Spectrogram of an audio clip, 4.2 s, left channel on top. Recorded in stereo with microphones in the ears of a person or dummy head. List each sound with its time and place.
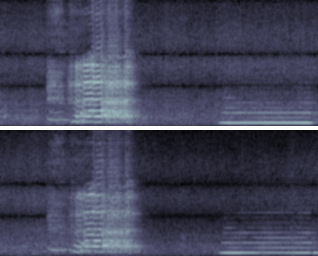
0.6 s a gasp: 35° left (ahead or behind), 0.7 m
2.9 s a flute: 10° right (ahead or behind), 1.3 m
